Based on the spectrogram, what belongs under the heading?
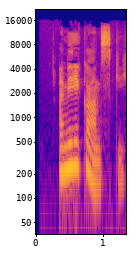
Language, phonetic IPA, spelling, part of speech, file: Russian, [ɐmʲɪrʲɪˈkanskʲɪj], американский, adjective, Ru-американский.ogg
- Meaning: American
